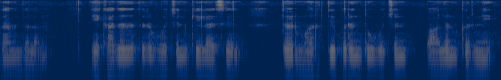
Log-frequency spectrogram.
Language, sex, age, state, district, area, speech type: Marathi, male, 18-30, Maharashtra, Sangli, rural, spontaneous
